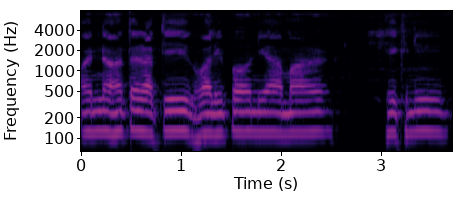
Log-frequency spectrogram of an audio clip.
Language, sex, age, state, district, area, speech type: Assamese, male, 60+, Assam, Majuli, rural, spontaneous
